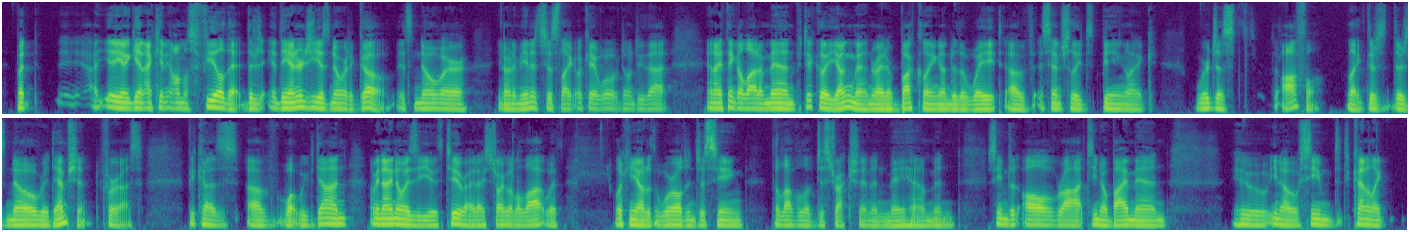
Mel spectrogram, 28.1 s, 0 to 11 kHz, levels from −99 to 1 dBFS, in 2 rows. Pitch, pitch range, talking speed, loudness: 110 Hz, 100-120 Hz, 230 wpm, -18 LUFS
